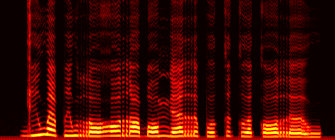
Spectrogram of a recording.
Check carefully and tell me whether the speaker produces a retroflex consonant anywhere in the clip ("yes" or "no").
no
